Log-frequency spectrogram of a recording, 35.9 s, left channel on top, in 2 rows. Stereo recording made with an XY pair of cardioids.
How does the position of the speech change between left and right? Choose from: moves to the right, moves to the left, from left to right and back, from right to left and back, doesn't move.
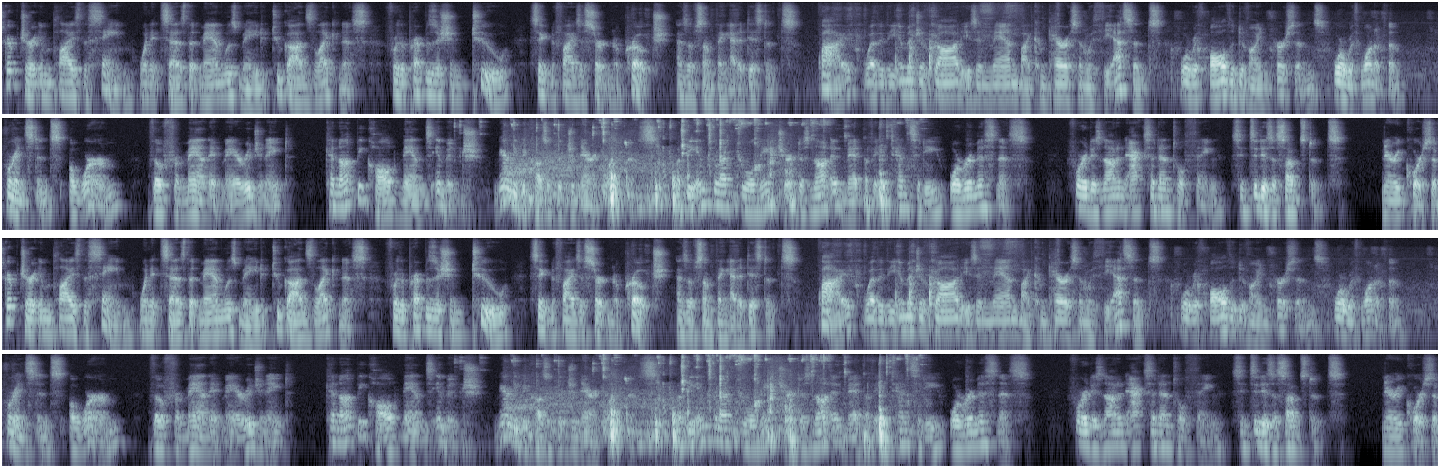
moves to the left.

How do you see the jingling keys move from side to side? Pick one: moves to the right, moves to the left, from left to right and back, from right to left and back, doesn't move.
moves to the right.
